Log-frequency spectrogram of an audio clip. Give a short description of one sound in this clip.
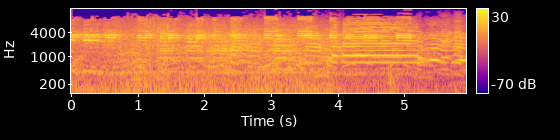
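Car horns honk repeatedly.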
